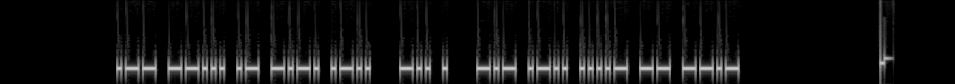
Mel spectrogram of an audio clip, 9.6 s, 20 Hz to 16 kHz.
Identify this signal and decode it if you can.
Morse code, heard as a keyed tone, about 28 wpm, 700 Hz. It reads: W7ACL DE KL4MQ
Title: USA Callsign DE Callsign - 5 Characters - 28wpm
